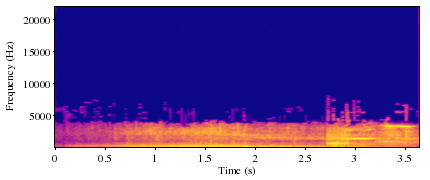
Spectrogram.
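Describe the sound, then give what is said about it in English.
A car engine revs up and grows louder as the vehicle drives up, its rumbling tone shifting in pitch, with a brief higher mechanical whine near the end; no one speaks. “All right, Duke, get in the car.”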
